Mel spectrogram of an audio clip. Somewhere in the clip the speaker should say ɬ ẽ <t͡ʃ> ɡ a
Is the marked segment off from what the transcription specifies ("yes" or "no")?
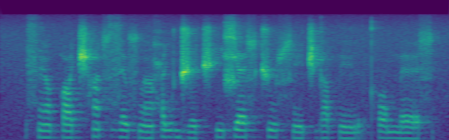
no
